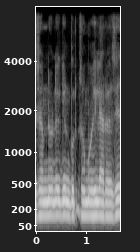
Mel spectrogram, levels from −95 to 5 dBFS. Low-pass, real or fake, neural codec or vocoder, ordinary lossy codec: 7.2 kHz; fake; codec, 16 kHz, 4 kbps, X-Codec, WavLM features, trained on Multilingual LibriSpeech; none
